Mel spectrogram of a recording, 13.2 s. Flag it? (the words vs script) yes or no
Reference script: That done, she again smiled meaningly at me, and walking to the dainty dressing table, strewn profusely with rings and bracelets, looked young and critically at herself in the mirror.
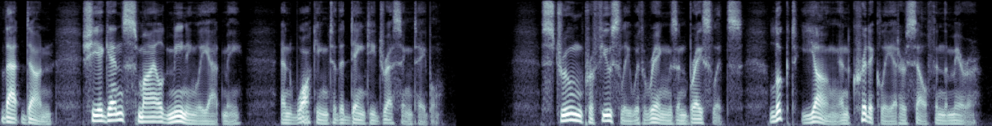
no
